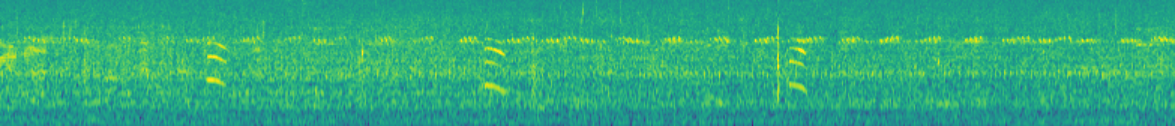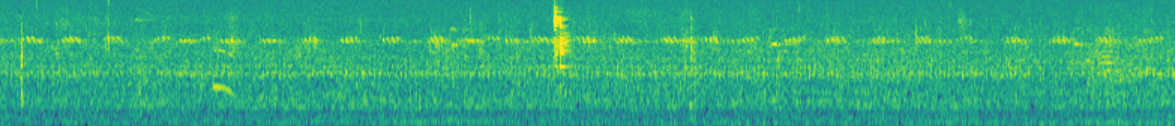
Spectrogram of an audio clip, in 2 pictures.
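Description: Near silence: faint outdoor ambience with a soft high chirp repeating about twice a second, a low steady hum and a few short falling bird calls.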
